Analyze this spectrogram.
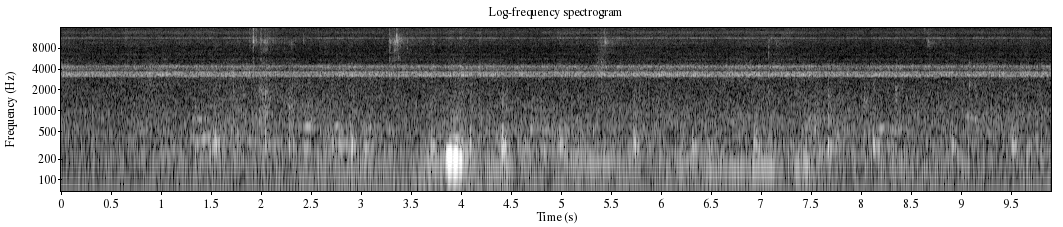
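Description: A woman chews and slurps noodles.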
